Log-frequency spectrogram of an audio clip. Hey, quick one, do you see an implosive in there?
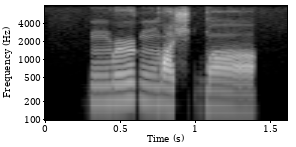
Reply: no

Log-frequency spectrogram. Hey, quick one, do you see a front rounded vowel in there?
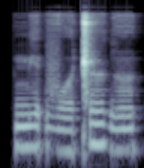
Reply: yes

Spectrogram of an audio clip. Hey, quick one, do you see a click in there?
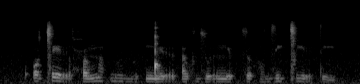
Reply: yes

